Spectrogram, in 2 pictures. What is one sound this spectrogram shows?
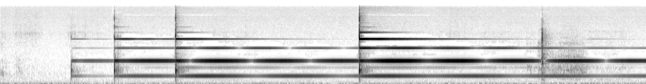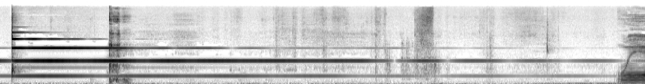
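A metal bowl bell is struck several times and rings out long and clear.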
